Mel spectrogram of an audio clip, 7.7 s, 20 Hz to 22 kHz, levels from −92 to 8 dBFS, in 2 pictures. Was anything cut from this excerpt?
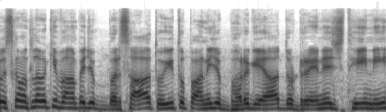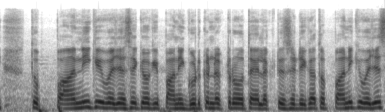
no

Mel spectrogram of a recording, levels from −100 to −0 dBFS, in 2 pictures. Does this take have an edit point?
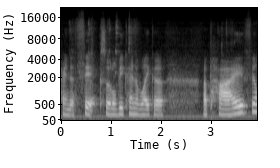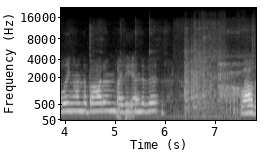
yes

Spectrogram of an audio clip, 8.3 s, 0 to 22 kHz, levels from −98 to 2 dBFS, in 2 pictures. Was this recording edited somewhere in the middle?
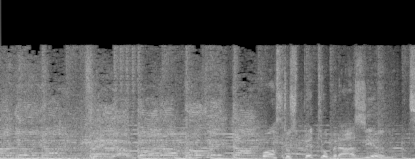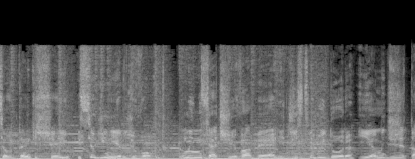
no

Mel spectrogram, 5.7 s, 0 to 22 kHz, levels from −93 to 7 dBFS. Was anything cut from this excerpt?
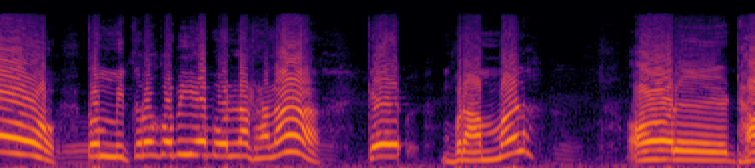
no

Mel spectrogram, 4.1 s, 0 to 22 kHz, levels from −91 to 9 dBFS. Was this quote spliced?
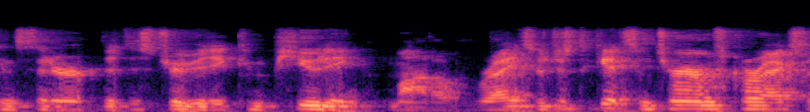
yes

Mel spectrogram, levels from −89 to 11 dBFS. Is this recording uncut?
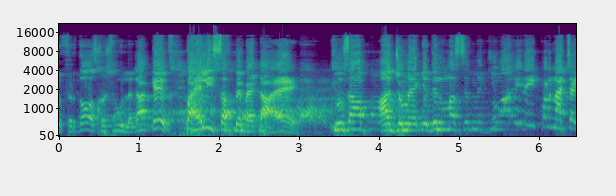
no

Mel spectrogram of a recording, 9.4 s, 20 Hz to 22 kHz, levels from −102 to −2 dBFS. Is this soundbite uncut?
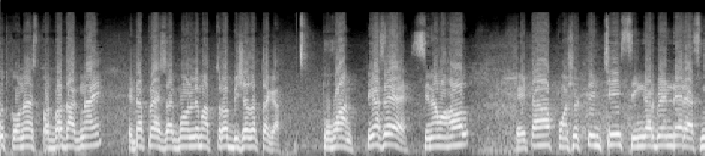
no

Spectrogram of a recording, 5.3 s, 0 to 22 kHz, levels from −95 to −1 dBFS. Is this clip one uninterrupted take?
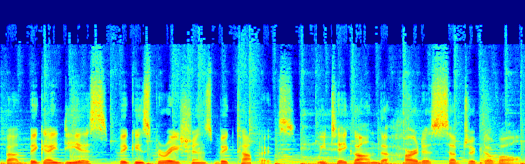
yes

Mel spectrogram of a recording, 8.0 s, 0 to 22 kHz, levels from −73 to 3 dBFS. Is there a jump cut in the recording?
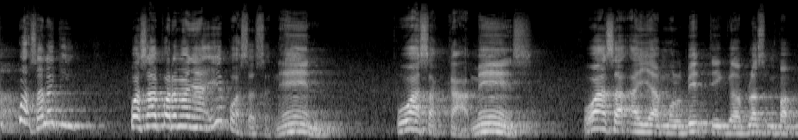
no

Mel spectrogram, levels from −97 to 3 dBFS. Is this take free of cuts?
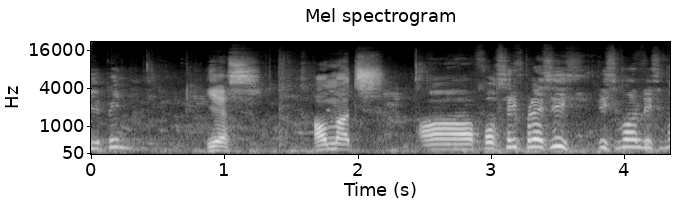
no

